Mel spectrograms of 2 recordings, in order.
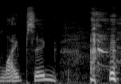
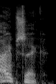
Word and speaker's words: Leipzig: you who don't know lipstick has actually spelled leipzig like leipzig it's close isn't it l-e-i-p-s it sounds exactly like the one in germany yeah that's what i think leipzig yeah are there germans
